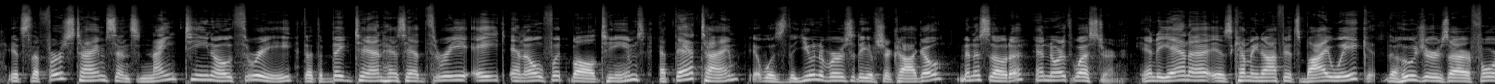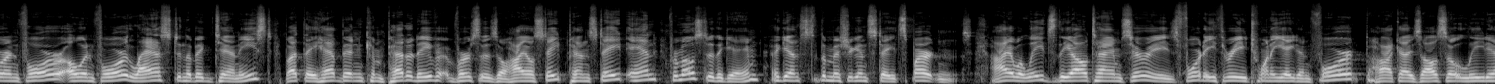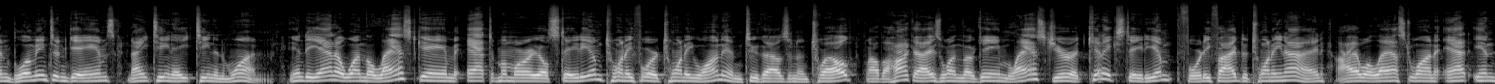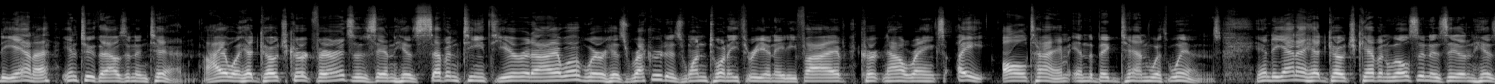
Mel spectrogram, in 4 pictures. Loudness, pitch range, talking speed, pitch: -16 LUFS, 155-180 Hz, 160 wpm, 165 Hz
